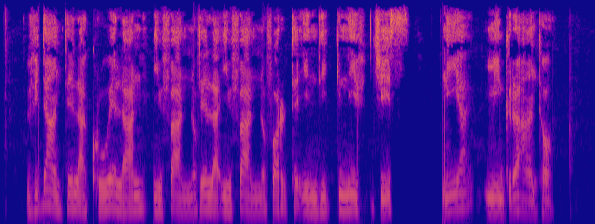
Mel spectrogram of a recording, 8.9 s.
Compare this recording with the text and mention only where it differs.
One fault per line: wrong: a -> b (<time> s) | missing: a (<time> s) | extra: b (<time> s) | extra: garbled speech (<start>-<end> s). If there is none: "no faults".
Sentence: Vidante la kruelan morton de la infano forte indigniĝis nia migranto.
wrong: morton -> infano (2.4 s)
